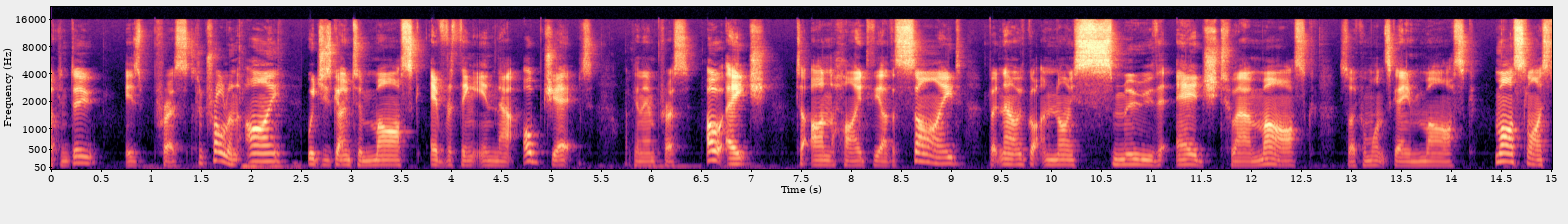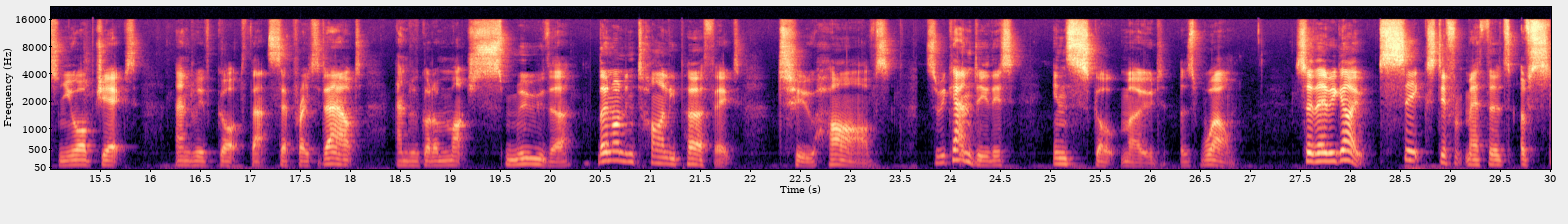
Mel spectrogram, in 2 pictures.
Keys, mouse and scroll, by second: 1.9 ctrl+i, 2.7 middle click, 5.2 shift+middle click, 5.5 middle click, 5.6 shift+middle click, 6.5 alt+h, 8.3 middle click, 12.5 click, 14.5 click, 14.9-15.3 scroll down 1, 15.3 middle click, 15.9 scroll up 1, 16.1 middle click, 16.7 g, 17.2 click, 17.9-18.3 scroll up 1, 18.3 middle click, 20.2-21.3 scroll up 1, 21.3 scroll down 1, 21.6 middle click, 22.2-23.1 scroll down 1, 23.1 shift+middle click, 24.3 scroll down 1, 24.8-25.8 scroll down 1, 26.2 middle click, 26.3 shift+middle click, 26.7 scroll up 1, 27.0 shift+middle click.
